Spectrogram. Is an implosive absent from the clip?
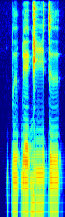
no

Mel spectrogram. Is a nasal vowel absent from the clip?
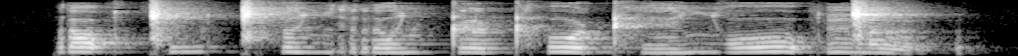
yes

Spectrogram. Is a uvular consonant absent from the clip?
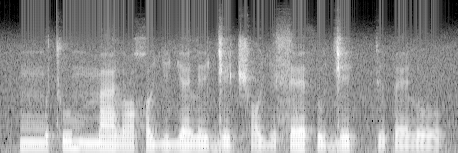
no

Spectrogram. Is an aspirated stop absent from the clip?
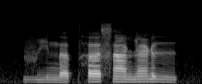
no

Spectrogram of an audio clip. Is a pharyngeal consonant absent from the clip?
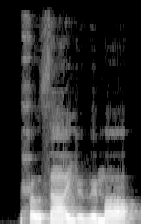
no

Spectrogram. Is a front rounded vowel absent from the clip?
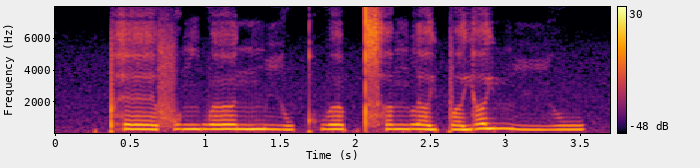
no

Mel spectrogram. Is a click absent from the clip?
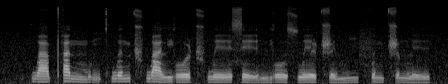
yes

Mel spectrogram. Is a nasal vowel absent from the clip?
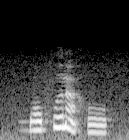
no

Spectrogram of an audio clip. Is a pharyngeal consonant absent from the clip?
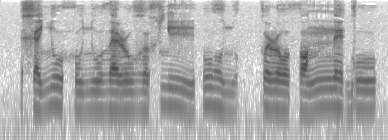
yes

